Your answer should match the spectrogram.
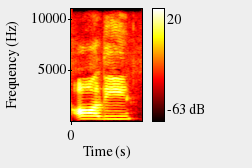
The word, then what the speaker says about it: Aldi: anyway i shopped at a store that rhymes with waldi and this is where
